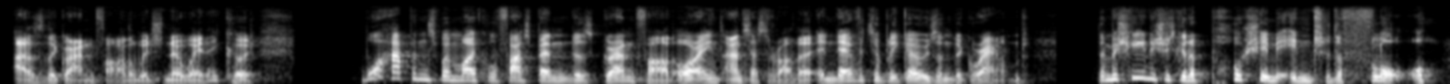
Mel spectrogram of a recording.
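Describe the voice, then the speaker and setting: A man co-hosting a casual film podcast, explaining his points in a wordy, deliberate way and often correcting himself. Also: medium pitch, pushed and bright. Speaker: podcast co-host. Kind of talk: casual film review chat.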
